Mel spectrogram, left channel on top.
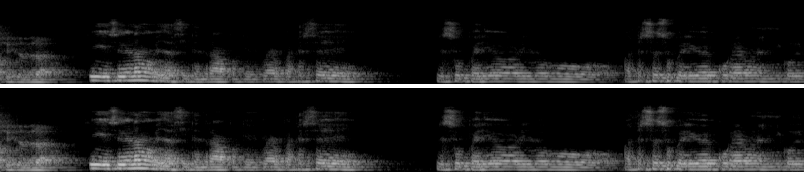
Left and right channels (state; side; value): quieter; left; 4.8 dB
